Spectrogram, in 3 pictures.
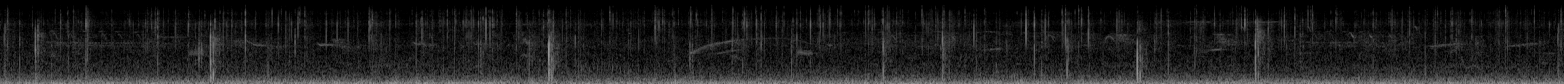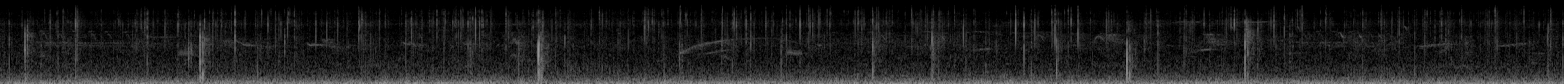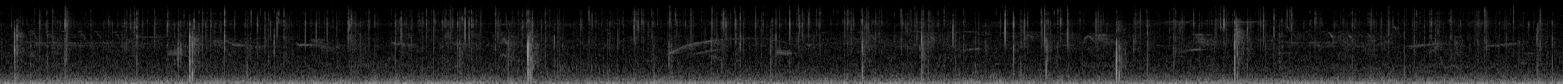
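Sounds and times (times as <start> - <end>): birds chirping: 0.0 - 46.9
bonfire crackling and popping: 0.0 - 46.9.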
